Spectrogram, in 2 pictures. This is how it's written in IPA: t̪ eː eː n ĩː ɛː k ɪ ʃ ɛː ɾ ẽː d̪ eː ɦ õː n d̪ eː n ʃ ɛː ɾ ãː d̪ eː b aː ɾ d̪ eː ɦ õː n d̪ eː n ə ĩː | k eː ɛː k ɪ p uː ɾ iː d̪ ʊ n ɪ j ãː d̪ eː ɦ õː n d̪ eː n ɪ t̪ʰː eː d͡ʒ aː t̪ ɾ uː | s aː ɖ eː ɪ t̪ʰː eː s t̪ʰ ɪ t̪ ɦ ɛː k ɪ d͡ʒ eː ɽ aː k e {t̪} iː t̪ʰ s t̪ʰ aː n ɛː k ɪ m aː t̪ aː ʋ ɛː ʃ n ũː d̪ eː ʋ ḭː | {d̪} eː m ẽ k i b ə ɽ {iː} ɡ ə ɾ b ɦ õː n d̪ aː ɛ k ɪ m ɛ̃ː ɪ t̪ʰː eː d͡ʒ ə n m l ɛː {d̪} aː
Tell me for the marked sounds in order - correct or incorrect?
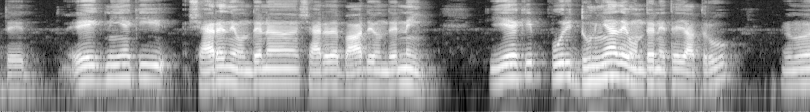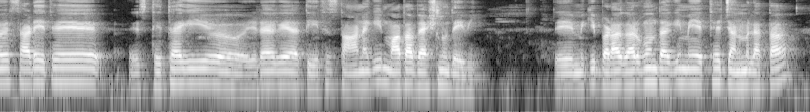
correct, incorrect, incorrect, incorrect

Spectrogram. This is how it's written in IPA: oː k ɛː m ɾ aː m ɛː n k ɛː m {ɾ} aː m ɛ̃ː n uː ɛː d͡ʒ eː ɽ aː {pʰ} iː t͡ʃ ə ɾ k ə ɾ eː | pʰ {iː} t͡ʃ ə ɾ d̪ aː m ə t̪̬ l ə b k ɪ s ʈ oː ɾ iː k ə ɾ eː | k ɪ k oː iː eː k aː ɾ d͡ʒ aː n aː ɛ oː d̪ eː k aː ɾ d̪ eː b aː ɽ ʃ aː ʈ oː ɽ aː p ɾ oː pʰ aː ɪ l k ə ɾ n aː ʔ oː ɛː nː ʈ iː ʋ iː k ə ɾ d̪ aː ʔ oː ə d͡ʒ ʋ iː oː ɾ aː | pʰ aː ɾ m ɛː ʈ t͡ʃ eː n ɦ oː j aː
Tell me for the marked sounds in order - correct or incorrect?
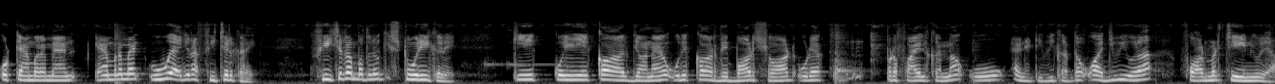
correct, correct, correct

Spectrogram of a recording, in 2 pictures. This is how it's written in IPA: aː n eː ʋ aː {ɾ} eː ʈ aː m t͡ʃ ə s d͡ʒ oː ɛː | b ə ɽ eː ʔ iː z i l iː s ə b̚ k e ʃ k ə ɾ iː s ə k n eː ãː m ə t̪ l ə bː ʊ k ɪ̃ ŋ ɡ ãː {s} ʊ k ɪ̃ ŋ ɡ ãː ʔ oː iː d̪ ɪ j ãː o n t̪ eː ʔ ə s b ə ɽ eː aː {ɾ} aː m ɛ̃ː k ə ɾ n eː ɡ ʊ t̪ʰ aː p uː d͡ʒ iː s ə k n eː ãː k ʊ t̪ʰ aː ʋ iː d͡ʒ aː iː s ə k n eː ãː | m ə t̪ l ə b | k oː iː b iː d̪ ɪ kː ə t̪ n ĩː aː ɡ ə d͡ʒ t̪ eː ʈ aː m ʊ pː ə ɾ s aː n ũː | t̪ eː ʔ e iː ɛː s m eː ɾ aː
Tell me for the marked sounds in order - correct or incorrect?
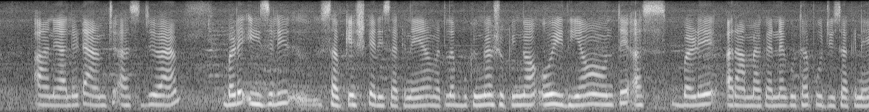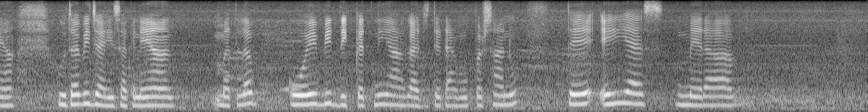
incorrect, incorrect, correct

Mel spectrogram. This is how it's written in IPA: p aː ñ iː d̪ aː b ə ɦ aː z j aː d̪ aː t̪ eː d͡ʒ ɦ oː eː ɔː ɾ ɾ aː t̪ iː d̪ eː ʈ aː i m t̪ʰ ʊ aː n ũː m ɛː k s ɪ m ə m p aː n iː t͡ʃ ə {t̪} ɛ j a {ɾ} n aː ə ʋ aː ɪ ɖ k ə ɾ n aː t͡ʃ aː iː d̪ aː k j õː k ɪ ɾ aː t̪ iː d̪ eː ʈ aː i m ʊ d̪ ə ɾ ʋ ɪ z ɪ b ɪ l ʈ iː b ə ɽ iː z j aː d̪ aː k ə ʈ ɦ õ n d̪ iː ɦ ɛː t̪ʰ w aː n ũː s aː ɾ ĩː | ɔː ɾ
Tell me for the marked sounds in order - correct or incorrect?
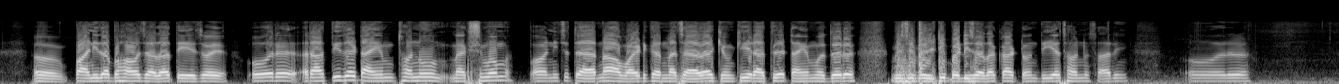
correct, correct

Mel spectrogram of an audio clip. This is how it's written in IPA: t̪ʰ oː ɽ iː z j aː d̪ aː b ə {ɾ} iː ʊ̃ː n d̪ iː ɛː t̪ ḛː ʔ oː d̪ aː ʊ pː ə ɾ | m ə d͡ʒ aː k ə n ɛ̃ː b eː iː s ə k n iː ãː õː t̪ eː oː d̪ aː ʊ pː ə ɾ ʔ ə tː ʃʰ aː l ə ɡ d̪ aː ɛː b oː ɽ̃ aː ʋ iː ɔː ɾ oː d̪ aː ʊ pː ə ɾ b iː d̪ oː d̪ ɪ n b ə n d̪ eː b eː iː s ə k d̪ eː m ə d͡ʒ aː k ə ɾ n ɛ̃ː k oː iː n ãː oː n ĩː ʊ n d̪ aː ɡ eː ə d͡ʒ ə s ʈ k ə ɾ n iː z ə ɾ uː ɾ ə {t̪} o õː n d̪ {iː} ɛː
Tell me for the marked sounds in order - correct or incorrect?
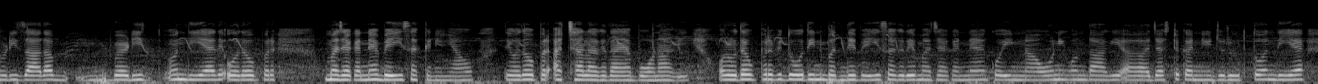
incorrect, correct, correct

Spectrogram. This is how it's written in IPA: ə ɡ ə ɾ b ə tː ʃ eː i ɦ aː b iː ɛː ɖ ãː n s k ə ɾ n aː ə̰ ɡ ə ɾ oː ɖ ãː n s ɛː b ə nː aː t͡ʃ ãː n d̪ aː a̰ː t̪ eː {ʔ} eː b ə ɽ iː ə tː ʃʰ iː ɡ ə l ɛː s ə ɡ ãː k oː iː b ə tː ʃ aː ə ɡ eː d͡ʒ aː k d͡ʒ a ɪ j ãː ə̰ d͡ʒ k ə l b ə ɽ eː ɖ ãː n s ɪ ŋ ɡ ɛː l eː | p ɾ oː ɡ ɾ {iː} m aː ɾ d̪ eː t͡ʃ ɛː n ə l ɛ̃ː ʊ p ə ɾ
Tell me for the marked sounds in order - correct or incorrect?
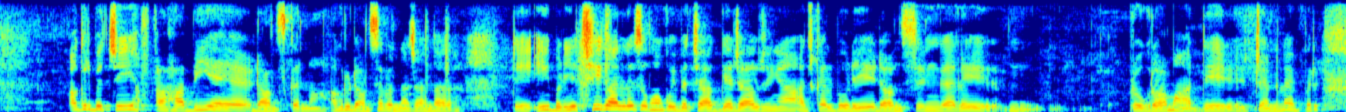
correct, incorrect

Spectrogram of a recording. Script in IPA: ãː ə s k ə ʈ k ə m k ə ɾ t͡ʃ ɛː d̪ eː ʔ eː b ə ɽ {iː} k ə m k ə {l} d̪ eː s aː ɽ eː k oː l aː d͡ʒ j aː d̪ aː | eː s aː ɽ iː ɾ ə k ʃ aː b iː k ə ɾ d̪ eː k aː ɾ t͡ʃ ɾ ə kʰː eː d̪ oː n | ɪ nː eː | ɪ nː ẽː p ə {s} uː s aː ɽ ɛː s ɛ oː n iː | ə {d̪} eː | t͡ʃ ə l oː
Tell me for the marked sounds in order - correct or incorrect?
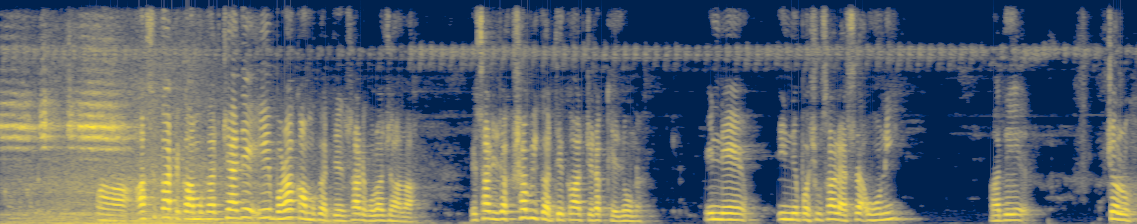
incorrect, incorrect, incorrect, incorrect

